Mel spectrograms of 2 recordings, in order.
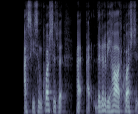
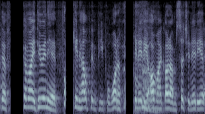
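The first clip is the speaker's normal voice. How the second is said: self-berating; 7 semitones higher, 5 dB louder than usual. Retold or imitated. Berating himself in retold thought.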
